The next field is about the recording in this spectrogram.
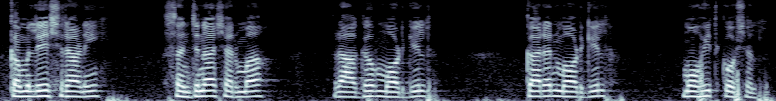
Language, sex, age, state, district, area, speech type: Punjabi, male, 18-30, Punjab, Mohali, urban, spontaneous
